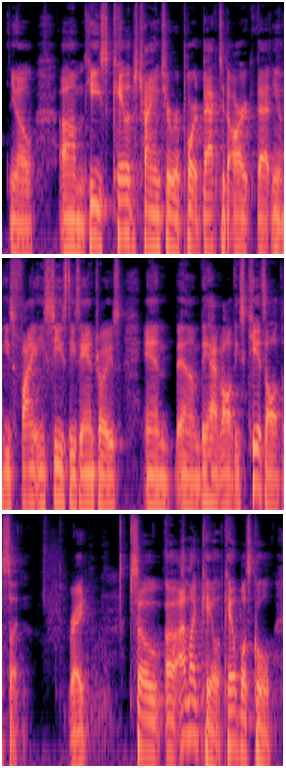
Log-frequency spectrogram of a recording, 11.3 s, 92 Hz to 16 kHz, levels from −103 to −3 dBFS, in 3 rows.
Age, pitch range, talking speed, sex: 20-39, 95-120 Hz, 220 wpm, male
